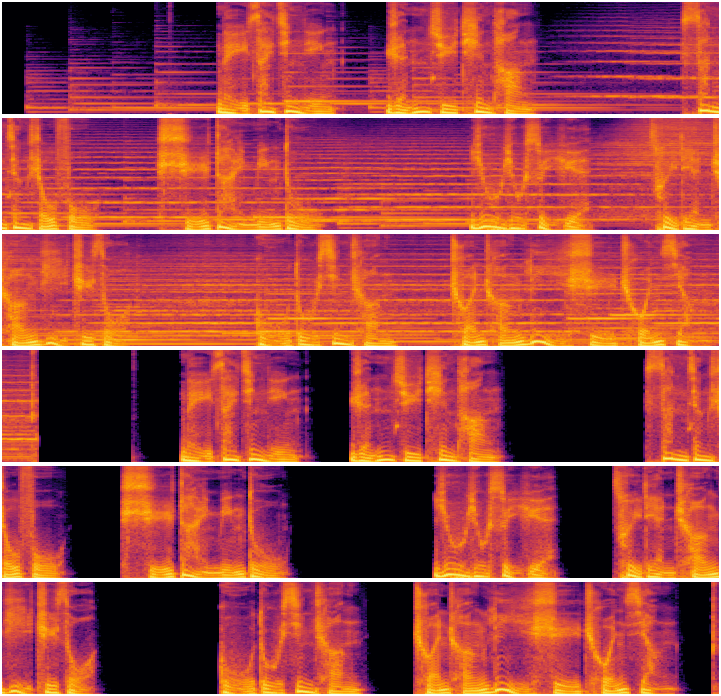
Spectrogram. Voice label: B男 专题; 介绍紫陶坊公交车

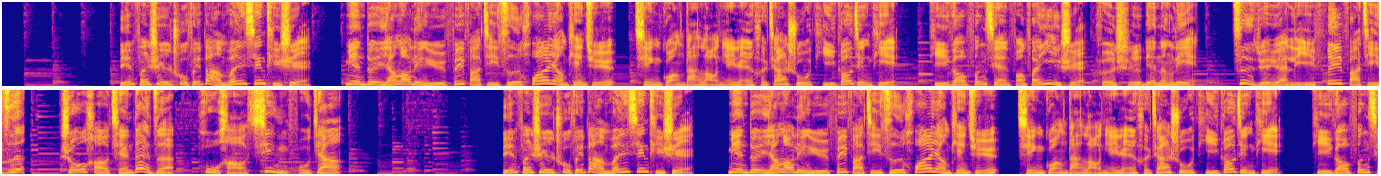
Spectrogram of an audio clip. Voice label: 男 非法集资; 飞碟说MG

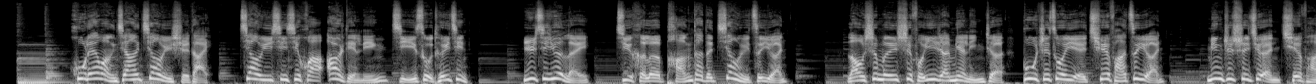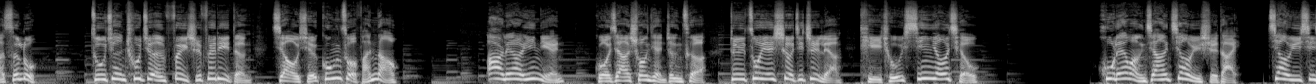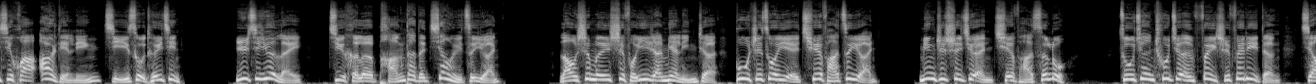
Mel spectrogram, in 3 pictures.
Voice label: 互联网教育时代, 男; 飞碟说MG

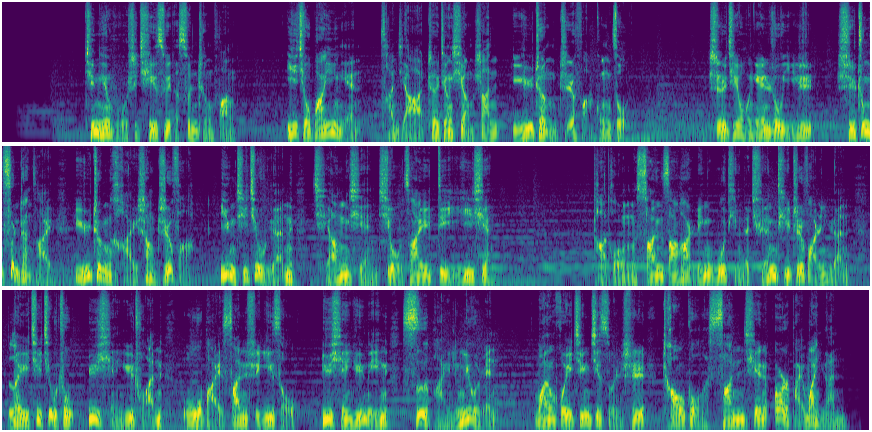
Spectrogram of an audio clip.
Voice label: 男, 宣传片-先进党员

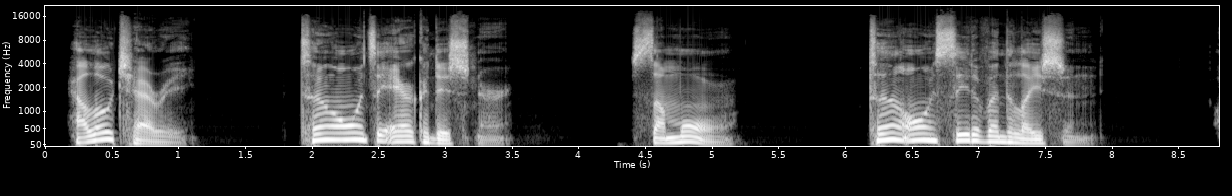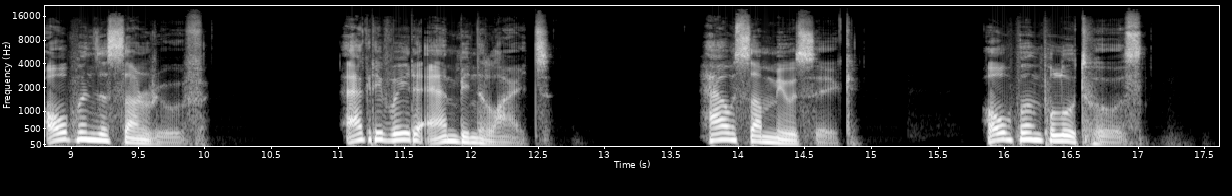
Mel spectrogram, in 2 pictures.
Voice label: 英语专题片 汽车提示音, 男; 奇瑞

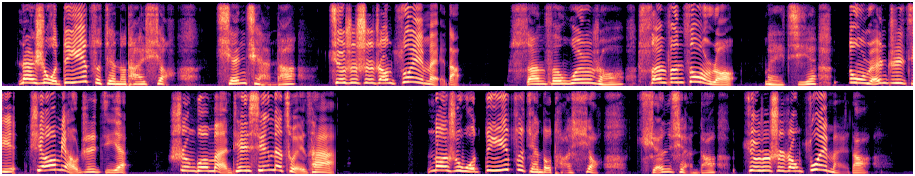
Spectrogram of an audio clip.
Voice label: 女, 角色-男童声

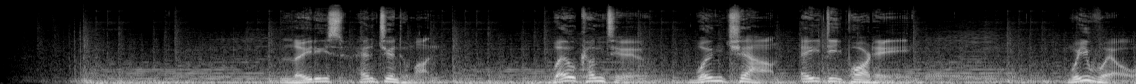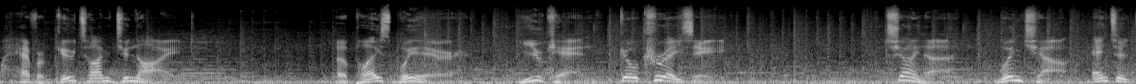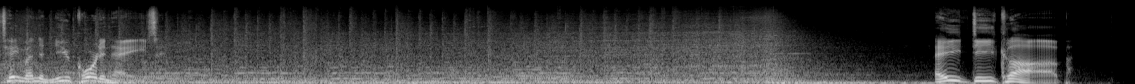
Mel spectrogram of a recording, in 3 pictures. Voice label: 男 英语 酒吧开场; A-·D-Club

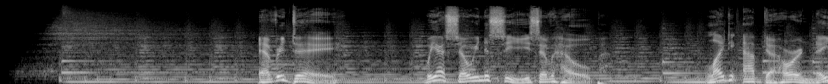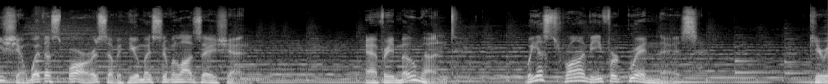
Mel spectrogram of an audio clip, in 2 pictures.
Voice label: 男 英语 大气专题; 中国电建甘肃能源公司

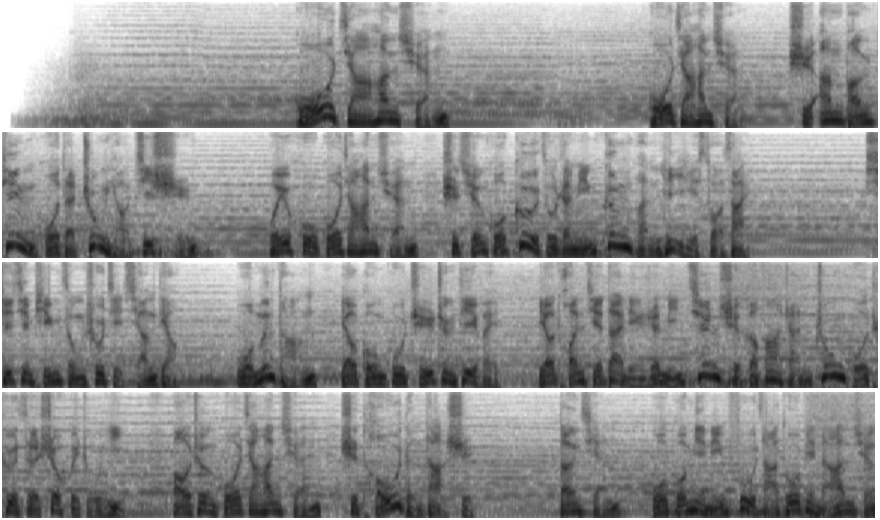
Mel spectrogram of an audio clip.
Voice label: 男 宣传片 医科大

